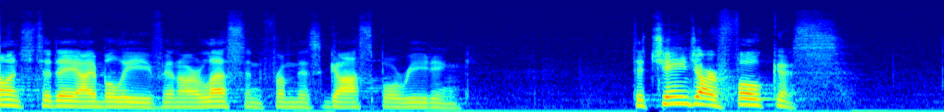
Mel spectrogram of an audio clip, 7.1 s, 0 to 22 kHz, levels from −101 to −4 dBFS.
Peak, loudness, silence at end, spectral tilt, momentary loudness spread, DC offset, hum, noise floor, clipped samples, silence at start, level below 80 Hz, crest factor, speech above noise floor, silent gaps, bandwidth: -16 dBFS; -38 LUFS; 0.85 s; -6 dB/octave; 17 LU; under 0.1%; none; -77 dBFS; under 0.1%; 0 s; -84 dBFS; 24 dB; 39 dB; none; 15 kHz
